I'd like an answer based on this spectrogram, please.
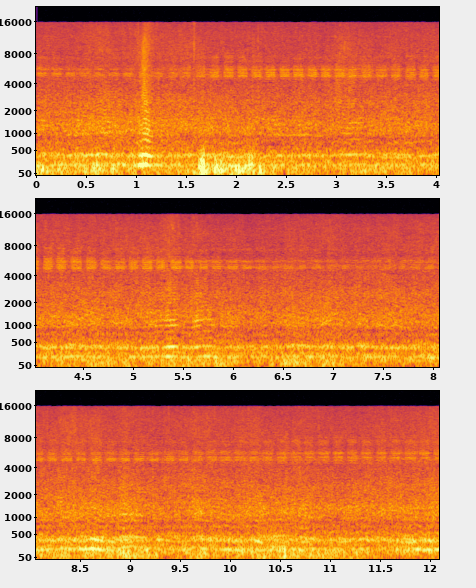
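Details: A swarm of bees leaving its hive makes a continuous layered buzz. Two steady tones are held while single bees flying close swell and fade, with a louder pass near the second second.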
